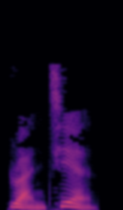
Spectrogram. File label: "ruan3jian4", Chinese; cyberchinese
